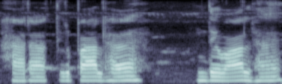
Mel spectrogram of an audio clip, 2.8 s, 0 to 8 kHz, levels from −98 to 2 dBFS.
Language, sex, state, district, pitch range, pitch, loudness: Hindi, male, Jharkhand, Garhwa, 135-145 Hz, 140 Hz, -15 LUFS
